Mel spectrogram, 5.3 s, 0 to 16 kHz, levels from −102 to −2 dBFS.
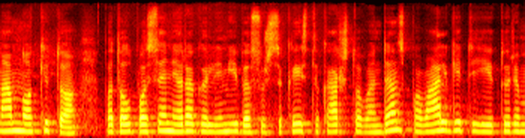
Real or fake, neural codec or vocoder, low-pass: fake; codec, 44.1 kHz, 7.8 kbps, DAC; 14.4 kHz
